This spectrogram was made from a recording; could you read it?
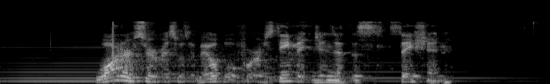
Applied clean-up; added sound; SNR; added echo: none; Bowed string instrument; 19 dB; none.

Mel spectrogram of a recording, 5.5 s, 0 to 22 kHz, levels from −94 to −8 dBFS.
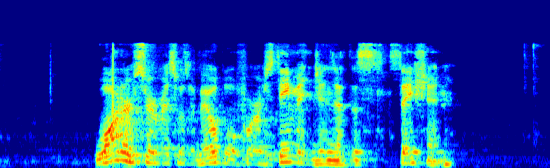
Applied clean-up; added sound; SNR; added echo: none; none; none; none.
